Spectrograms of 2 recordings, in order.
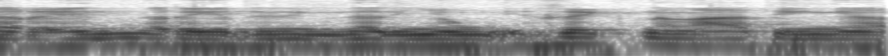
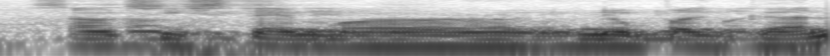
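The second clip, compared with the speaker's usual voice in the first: ordinary talk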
